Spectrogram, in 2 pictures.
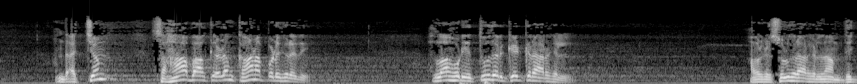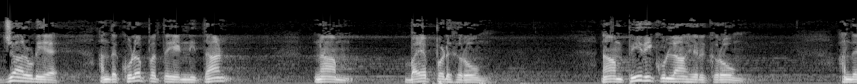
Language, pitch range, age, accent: English, 120-165 Hz, 30-49, Indian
